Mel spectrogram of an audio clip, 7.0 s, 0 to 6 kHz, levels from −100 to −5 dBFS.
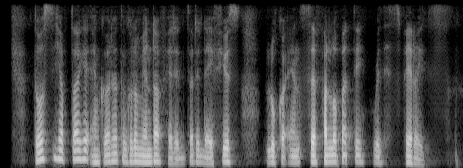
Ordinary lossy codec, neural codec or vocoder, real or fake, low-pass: none; codec, 24 kHz, 0.9 kbps, DualCodec; fake; 5.4 kHz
